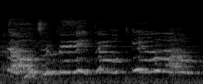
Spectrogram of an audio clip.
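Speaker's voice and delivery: high, slow crying scream; sister's high tearful cry to stop the killing; crying plea. Retold or imitated. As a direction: wail it high and stretched like a sister begging.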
